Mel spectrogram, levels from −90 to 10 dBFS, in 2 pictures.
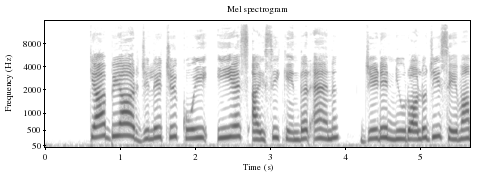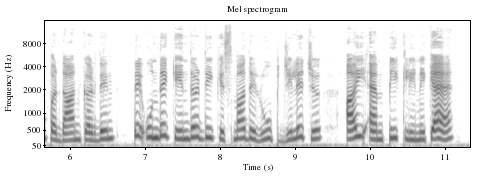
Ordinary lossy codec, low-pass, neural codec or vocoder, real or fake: MP3, 64 kbps; 14.4 kHz; none; real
